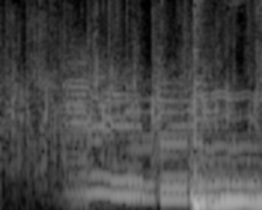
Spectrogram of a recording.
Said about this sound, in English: We got a standing ovation here. Thanks, everybody.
